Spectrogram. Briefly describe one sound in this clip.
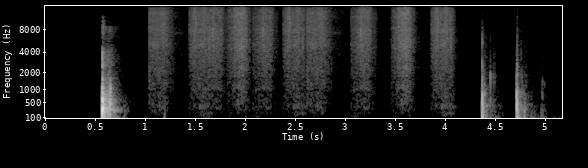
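Soft footsteps crunch through grass.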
